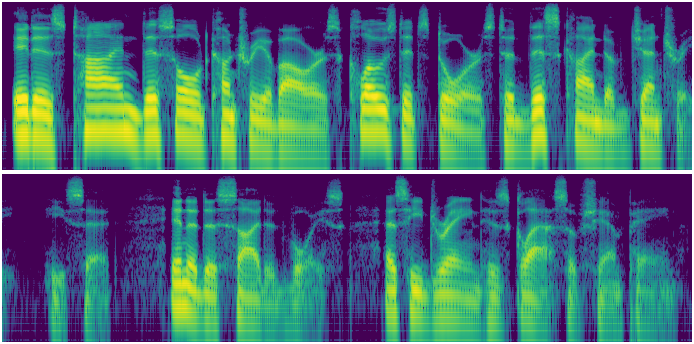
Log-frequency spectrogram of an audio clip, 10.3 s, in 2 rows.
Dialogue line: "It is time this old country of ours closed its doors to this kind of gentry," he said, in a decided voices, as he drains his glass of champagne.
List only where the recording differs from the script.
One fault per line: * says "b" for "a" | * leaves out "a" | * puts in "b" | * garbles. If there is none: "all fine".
* says "voice" for "voices"
* says "drained" for "drains"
